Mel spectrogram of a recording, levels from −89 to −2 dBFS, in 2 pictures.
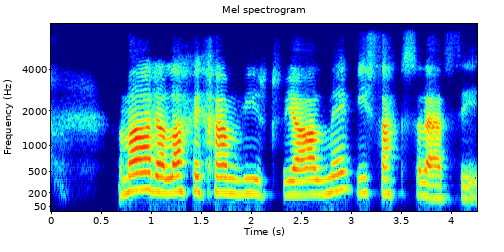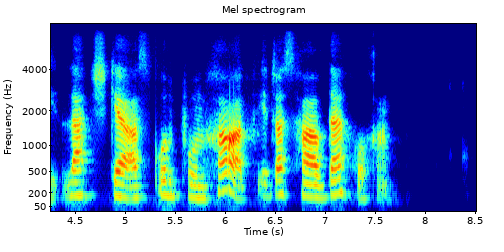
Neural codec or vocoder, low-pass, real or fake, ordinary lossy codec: codec, 24 kHz, 0.5 kbps, DualCodec; 7.2 kHz; fake; Opus, 64 kbps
